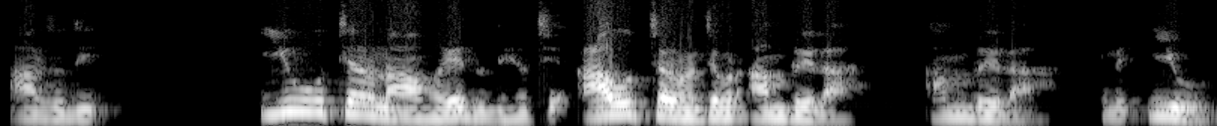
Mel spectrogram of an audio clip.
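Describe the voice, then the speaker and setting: A man teaching in a husky, somewhat high voice with a Bangladeshi accent. He talks fast and explains each step by asking a question and answering it himself, like a teacher in front of a class. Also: animated. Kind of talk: classroom grammar lesson.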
